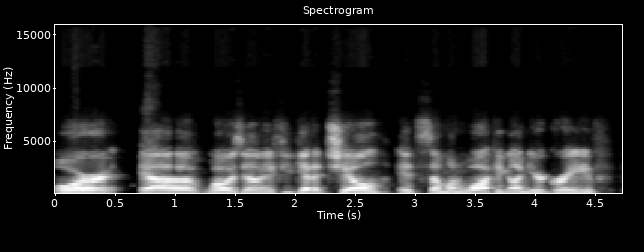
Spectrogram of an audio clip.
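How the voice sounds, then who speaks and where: A man of middle pitch with a bright voice trades dry, teasing jokes in a casual online chat. His audio sounds dull and lo-fi, like a muffled stream feed. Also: fairly even intonation, normal speed. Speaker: guest cohost comedian.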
